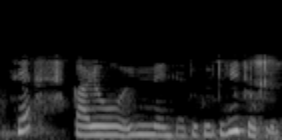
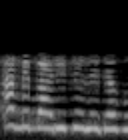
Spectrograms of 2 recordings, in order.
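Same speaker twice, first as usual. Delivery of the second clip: crying; 5 semitones higher, 6 dB louder than usual. Acted. Child wants to go home.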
